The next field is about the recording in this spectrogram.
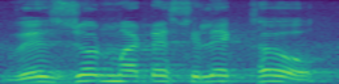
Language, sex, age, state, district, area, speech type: Gujarati, male, 60+, Gujarat, Rajkot, urban, spontaneous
